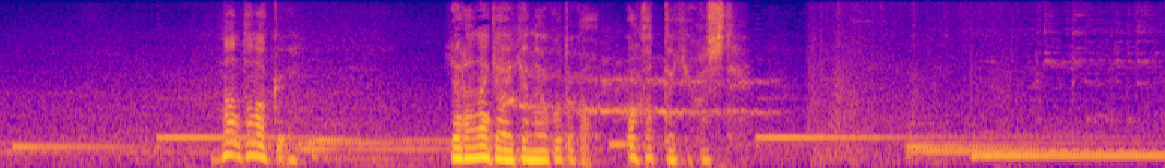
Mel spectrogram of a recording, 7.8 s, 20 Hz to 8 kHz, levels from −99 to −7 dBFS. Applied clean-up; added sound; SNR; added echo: none; Car; 17 dB; none.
